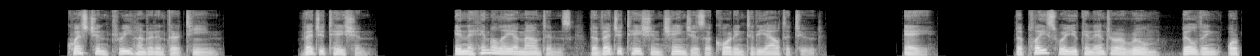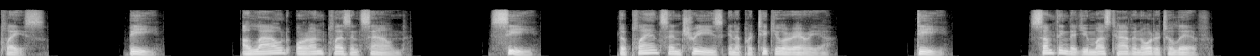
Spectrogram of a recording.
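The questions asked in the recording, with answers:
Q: Vegetation.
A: C: The plants and trees in a particular area.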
